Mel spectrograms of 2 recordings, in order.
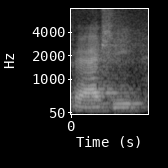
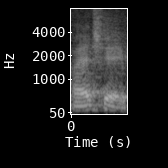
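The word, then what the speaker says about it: Paasche: py thing and believe it or not they pronounce it pashy talk to Chuck it's Chuck pashy it's not pashe but you can say Pas whatever okay so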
